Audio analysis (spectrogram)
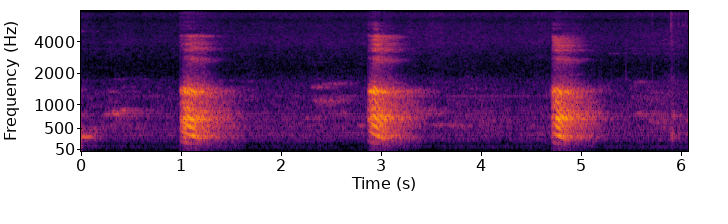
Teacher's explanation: When you say the sound, your mouth is open and the shape of the lips is oval. The tongue is low inside the mouth. The tip of the tongue is not near the lower front teeth. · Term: long sound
